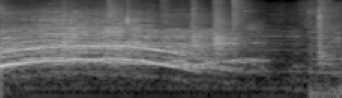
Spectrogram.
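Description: A person calling out a long, high 'ooh' that rises and then falls in pitch for about a second and a half before stopping.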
